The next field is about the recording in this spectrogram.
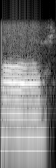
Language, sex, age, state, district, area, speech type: Telugu, male, 18-30, Andhra Pradesh, Kurnool, rural, conversation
